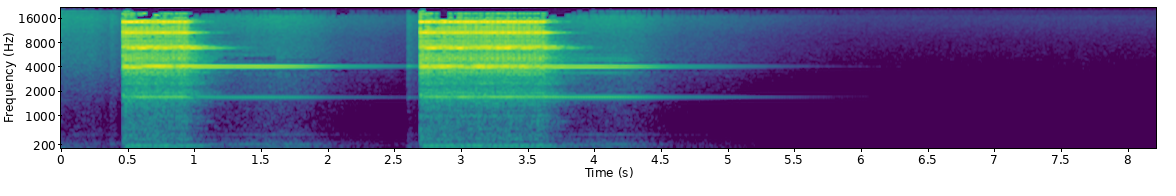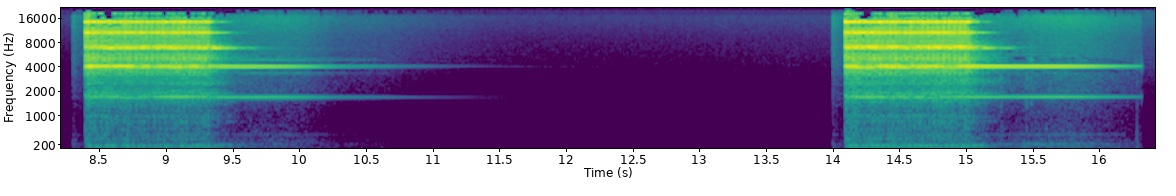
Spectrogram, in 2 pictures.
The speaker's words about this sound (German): Geht es dir eigentlich auch so, dass diese Klingeltöne scheinbar immer länger und ungeduldiger werden?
